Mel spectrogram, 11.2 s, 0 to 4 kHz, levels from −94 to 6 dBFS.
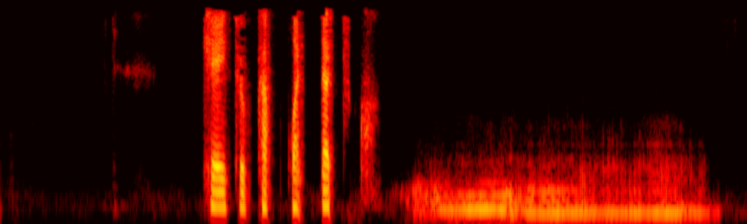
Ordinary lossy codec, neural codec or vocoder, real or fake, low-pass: MP3, 24 kbps; codec, 24 kHz, 1 kbps, SNAC; fake; 3.6 kHz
